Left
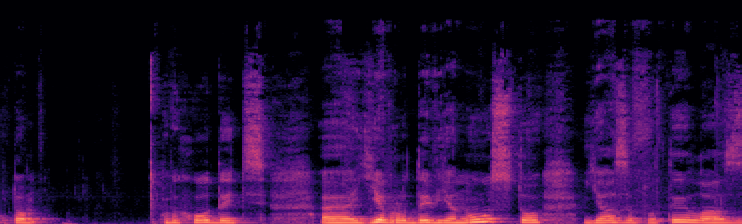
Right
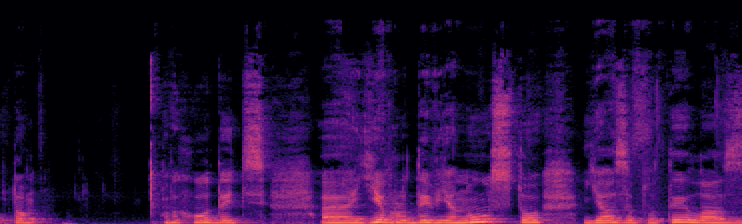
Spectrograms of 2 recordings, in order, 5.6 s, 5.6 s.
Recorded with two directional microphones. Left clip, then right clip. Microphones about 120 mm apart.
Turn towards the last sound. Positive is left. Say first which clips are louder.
# left 6 dB
turn(degrees=45)  # may be behind; listen again after turning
